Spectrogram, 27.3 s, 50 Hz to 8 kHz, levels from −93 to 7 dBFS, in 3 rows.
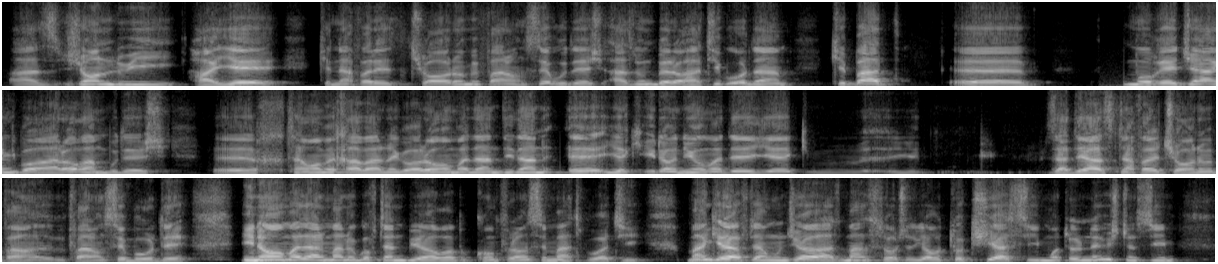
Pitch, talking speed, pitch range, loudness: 120 Hz, 130 wpm, 110-135 Hz, -27 LUFS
